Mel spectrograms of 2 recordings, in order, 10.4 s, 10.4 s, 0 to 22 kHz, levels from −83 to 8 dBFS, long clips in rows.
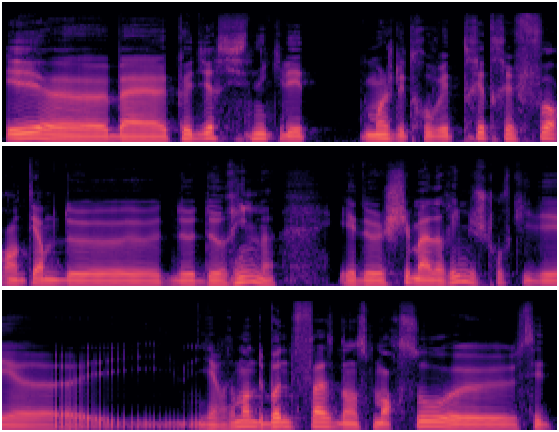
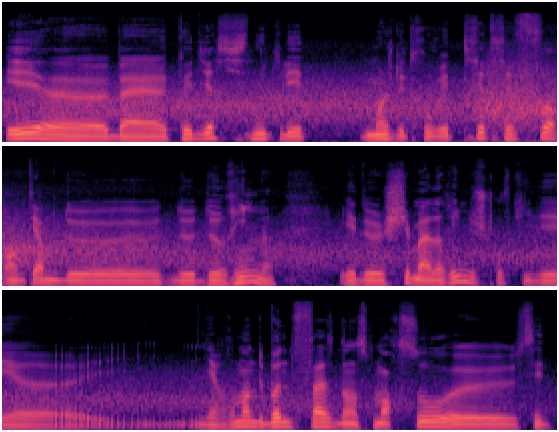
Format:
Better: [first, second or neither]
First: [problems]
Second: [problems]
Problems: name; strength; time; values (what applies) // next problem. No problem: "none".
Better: first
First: none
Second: wind noise on the microphone; heavy; 9 dB below the speech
